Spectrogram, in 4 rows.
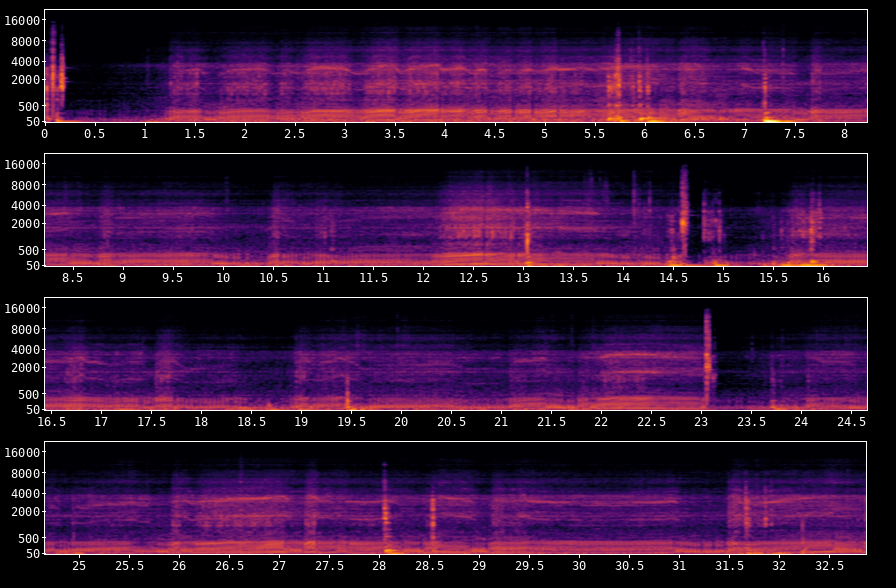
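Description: Honda CRF230 dirt bike's single-cylinder four-stroke engine revving up and down as it is ridden along a rough trail, its note dropping away briefly right at the start and again about two-thirds of the way through. Several sharp knocks and clatter cut in, the loudest about seven seconds in.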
